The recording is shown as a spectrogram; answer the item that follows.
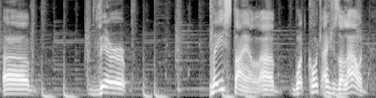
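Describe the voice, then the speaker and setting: A man's voice: on the high side, animated, slow pace. A man hosts an esports analyst desk and steers the talk with questions. His delivery is bantering and conversational. Faint music runs behind him.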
